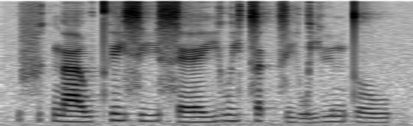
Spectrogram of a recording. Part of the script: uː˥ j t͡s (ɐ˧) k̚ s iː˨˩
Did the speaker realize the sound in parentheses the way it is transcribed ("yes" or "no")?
no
